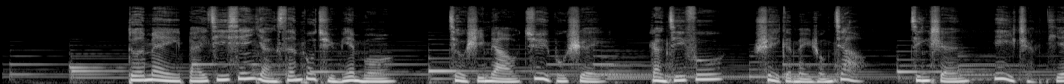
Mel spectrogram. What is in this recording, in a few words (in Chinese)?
女 品牌广告; 多魅面膜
